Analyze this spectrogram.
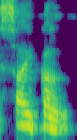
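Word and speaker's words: cycle: सिलेंडर अब यहां देखिए सी के बाद फिर वाई आ गया साई यानी कि साई ठीक है ना और सी का उच्चारण यहां पर क होगा और एल ई का ल यानी कि साइकल साइकल साइकल को क्या बोलते हैं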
